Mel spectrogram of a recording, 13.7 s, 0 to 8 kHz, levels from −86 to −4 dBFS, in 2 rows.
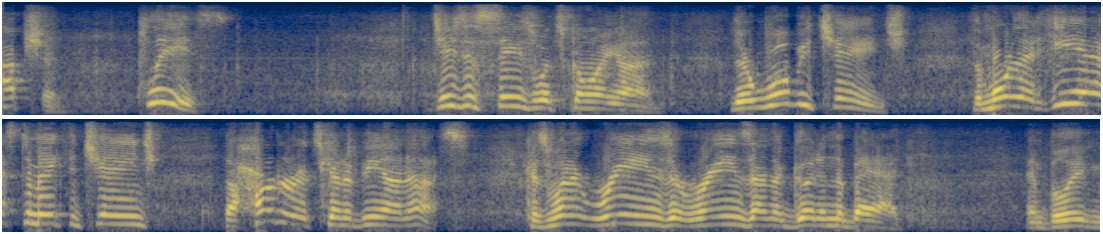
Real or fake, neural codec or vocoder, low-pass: real; none; 7.2 kHz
